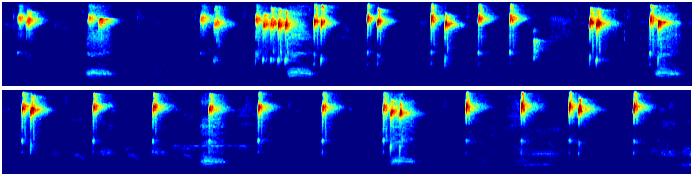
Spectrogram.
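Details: Chipmunk chirping rhythmically: bright, high chips repeated roughly every half second, occasionally doubled or quickened, with soft lower overtones and a quiet background.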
